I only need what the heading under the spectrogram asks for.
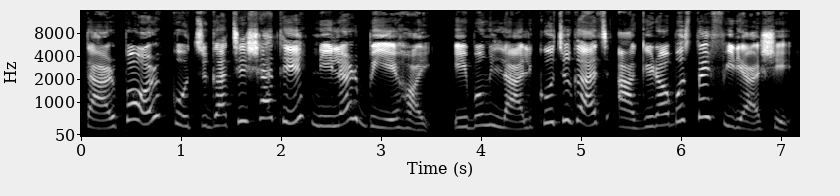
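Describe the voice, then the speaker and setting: A woman's voice: high-pitched, very animated, unhurried, sharp tone, no room sound, clean studio sound. A woman giving scripted storybook narration for a children's folk tale.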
